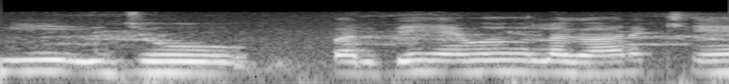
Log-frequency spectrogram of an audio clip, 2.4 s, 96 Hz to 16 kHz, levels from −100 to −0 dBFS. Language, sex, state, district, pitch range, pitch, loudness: Hindi, female, Haryana, Jhajjar, 190-200 Hz, 195 Hz, -13 LUFS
